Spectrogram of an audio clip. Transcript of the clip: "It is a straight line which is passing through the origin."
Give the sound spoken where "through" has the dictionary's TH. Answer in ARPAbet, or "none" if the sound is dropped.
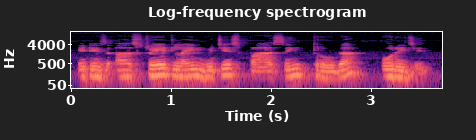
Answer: T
